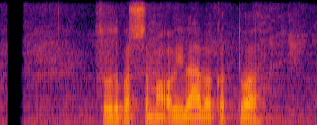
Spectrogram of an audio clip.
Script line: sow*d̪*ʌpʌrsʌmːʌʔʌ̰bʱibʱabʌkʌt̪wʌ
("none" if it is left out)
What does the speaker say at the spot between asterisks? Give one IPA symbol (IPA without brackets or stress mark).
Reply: d̪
